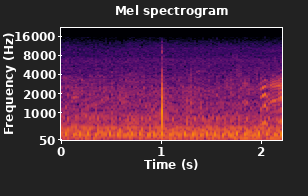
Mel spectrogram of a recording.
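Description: A cricket bat knocks against a ball with a sharp crack.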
